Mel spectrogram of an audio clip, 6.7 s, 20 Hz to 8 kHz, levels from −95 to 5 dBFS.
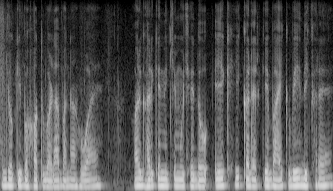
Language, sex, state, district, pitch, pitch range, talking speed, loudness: Hindi, male, Himachal Pradesh, Shimla, 105 Hz, 100-110 Hz, 195 wpm, -17 LUFS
